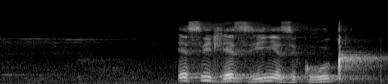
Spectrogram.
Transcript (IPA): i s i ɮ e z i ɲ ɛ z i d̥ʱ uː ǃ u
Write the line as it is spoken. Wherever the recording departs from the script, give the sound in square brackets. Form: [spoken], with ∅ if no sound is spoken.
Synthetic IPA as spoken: [e] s i ɮ e z i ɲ ɛ z i [ɡ̥ʱ] uː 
